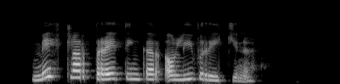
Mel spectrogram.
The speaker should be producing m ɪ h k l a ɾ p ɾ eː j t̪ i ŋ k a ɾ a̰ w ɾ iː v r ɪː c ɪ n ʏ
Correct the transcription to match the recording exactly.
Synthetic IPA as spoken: m ɪ h k l a ɾ p ɾ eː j t̪ i ŋ k a ɾ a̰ w l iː v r iː c ɪ n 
